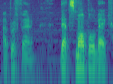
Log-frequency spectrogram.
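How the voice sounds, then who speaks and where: A man's voice: fairly low pitch, fairly even intonation, unhurried, warm tone, faint music behind. A man from Portugal, a guest trader and chef, chatting casually and searching for words. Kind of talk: casual chat.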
